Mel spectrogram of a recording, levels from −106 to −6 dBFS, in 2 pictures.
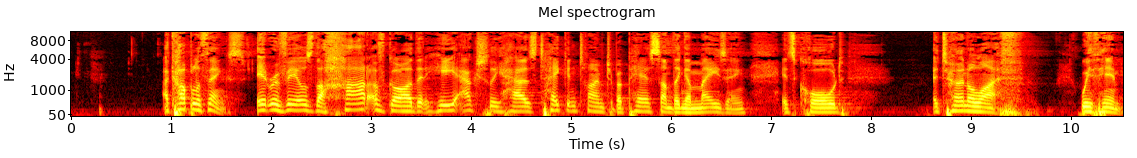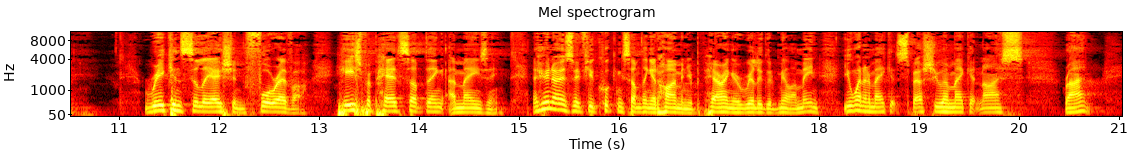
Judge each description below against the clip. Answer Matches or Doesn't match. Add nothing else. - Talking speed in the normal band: Matches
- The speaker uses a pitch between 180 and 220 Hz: Doesn't match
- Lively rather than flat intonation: Doesn't match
